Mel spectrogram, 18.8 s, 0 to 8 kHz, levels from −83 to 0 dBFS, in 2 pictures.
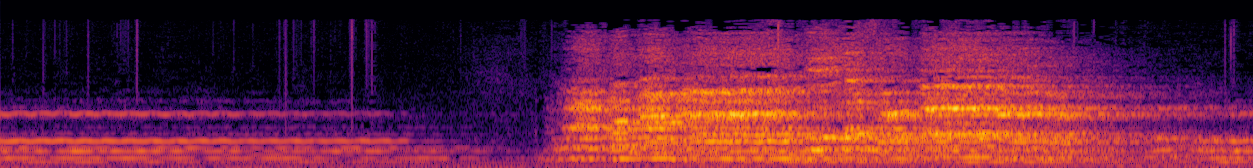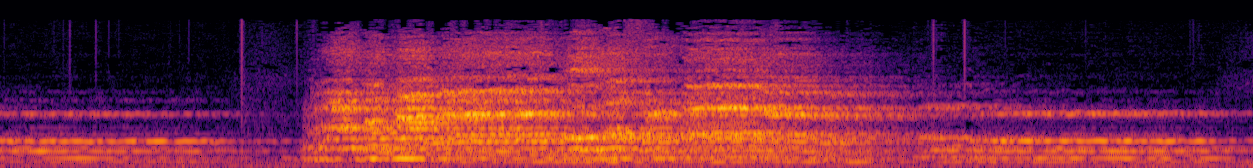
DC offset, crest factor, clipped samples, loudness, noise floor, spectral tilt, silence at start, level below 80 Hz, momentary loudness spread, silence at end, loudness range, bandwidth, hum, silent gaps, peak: under 0.1%; 18 dB; under 0.1%; -18 LUFS; -44 dBFS; -10.5 dB/octave; 0 s; -46 dBFS; 20 LU; 0 s; 14 LU; 5.8 kHz; 50 Hz at -50 dBFS; none; 0 dBFS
